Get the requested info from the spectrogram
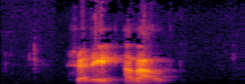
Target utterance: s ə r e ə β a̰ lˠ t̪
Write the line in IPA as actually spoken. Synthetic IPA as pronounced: s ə ɾ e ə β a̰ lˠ t̪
